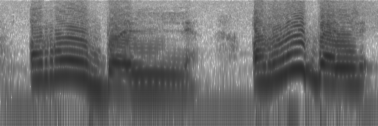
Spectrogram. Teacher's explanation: Rubble ends in a very light very soft l sound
